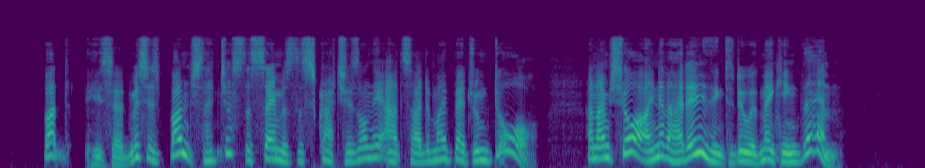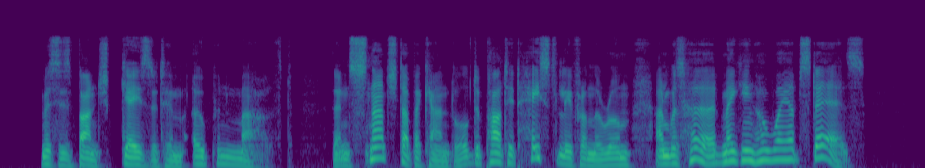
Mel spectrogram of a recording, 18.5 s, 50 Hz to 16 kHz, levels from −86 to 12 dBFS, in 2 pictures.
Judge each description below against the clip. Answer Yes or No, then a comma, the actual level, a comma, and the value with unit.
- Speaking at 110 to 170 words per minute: No, average, 180 wpm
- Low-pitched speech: No, medium, 155 Hz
